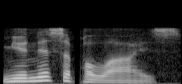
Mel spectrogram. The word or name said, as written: municipalize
